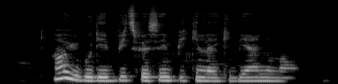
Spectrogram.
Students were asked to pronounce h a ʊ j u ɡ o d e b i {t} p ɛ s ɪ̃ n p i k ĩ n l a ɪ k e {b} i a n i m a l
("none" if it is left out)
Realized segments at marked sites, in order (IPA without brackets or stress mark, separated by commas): t, b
